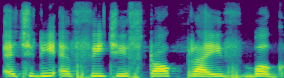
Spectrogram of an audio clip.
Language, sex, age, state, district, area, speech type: Marathi, female, 18-30, Maharashtra, Washim, rural, read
